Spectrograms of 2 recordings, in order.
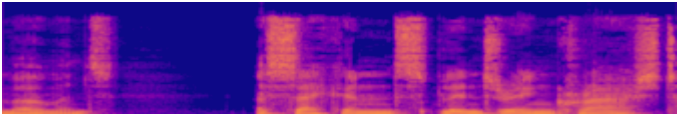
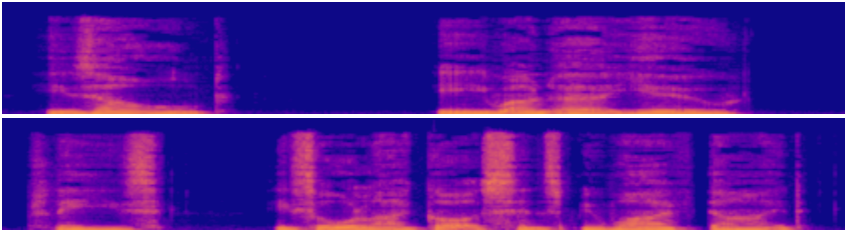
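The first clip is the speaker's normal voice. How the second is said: pleading, begging whisper, higher pitch; 11 semitones higher than usual. Reading an old man begging armed strangers to spare his dog: pleading whisper. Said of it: "he whispered pleadingly".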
